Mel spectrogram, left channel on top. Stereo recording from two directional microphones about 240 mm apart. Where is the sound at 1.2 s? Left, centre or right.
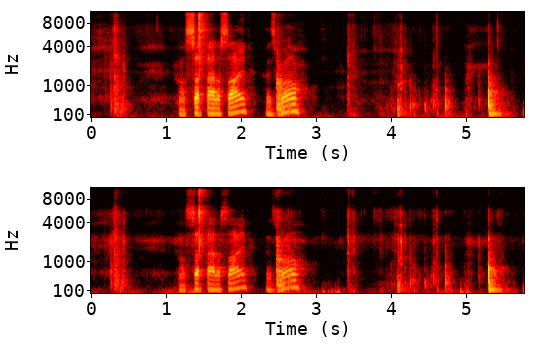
Left.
